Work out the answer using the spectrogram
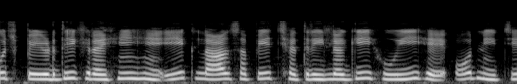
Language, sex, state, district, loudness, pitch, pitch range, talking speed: Hindi, female, Haryana, Charkhi Dadri, -14 LUFS, 245 Hz, 235-270 Hz, 160 wpm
